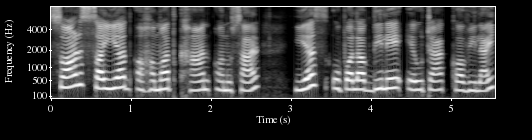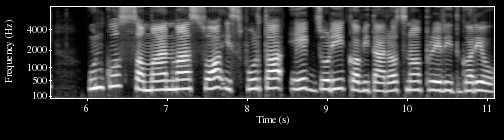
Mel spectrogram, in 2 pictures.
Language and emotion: Nepali, neutral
